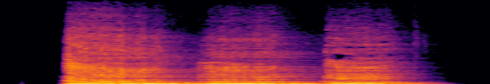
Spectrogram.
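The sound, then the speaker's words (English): A walrus gives a deep, loud bellow repeated three times in close succession, each a rough, throaty roar with a strong low rumble, with no talking. “So, what's that sound? A walrus.”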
